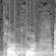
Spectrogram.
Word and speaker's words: parkour: Parkour, is that what it is? – Yes. – Yes. Did I say it right? Parkour.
